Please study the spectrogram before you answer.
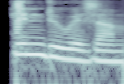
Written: hindooism

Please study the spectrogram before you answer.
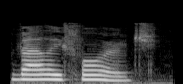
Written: Valley Forge

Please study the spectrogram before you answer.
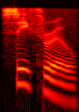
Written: see-through

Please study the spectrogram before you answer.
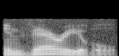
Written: invariable

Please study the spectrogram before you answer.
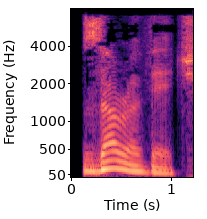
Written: tzarevich

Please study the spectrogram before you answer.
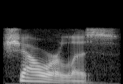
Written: showerless

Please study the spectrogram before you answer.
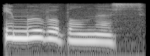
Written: immovableness

